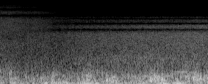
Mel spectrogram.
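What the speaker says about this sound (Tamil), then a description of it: "இன்றைக்கு இந்த கடலை வந்து பார்ப்போம்னா அதாவது கொந்தளிச்சு கொண்டு இருக்குது" Rough sea waves break at a beach in strong wind, a dense, continuous rushing roar with buffeting gusts throughout.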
